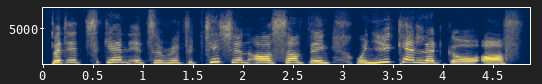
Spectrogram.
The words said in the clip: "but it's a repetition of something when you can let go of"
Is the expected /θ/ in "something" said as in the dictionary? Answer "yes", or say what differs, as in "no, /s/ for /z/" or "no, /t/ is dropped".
yes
